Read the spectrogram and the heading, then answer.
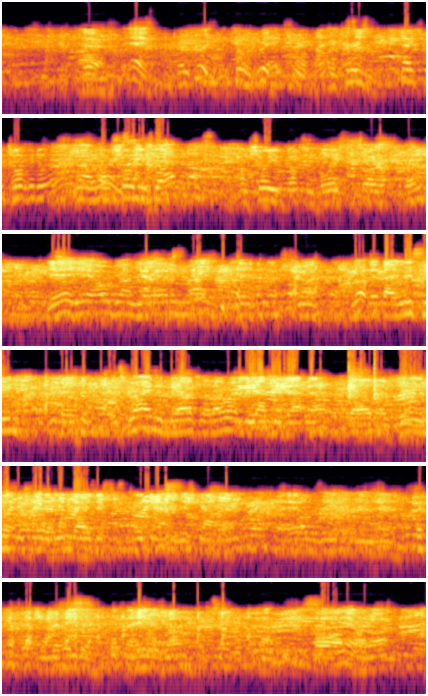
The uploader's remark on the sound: Outside Broadcast Ironbank, Cherry Gardens Football Club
